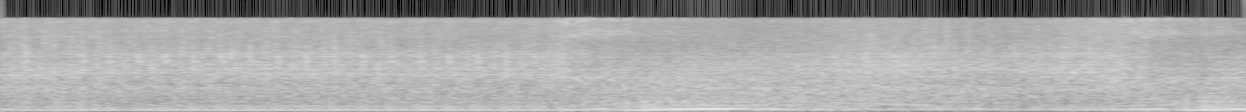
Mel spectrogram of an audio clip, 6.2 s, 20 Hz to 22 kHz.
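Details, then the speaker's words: Buick Grand National with a fresh rebuild under 150 miles, break-in driving only: steady low idle with a faint uneven knock and a brief rising whine. Pulling plug wires one at a time made no difference; owner fears a wrist pin; cause unclear. "I disconnected all the spark plugs and they didn't make a difference one at a time. So I'm hoping it's not a wrist pin."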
